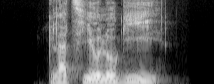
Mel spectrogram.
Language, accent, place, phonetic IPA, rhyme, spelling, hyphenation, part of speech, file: German, Germany, Berlin, [ɡlat͡si̯oloˈɡiː], -iː, Glaziologie, Gla‧zi‧o‧lo‧gie, noun, De-Glaziologie.ogg
- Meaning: glaciology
